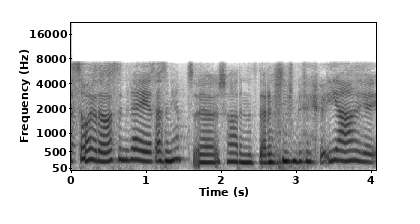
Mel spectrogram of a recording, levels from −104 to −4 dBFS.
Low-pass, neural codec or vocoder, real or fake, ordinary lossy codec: 7.2 kHz; codec, 16 kHz, 0.5 kbps, X-Codec, WavLM features, trained on Multilingual LibriSpeech; fake; none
